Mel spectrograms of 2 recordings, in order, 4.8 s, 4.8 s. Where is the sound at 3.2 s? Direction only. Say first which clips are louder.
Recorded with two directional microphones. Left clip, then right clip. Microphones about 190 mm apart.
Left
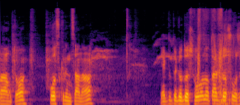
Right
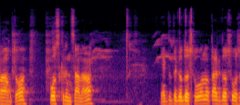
Even; 5° right (ahead or behind).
